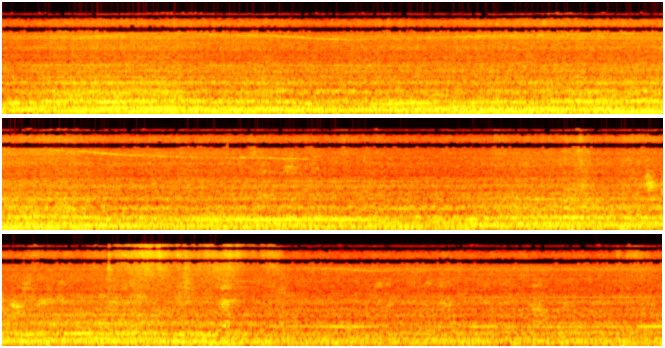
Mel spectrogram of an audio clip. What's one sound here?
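A bus rattles and rumbles over the road.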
